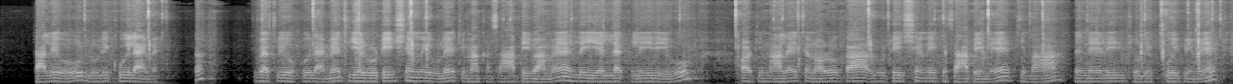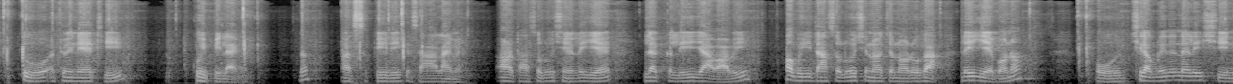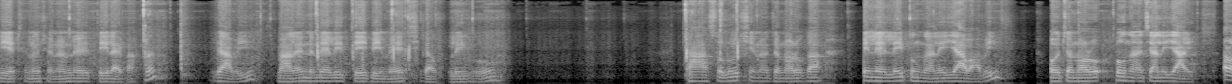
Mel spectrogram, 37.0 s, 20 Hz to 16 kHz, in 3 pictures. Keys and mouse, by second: 1.5 r, 2.5 click, 4.1 r, 5.0 drag, 5.7-6.7 drag, 7.6 alt+click, 8.7 r, 9.3 click, 10.1 alt+click, 10.8-11.4 drag, 11.6 shift+middle drag, 12.3 c, 12.9 right drag, 13.4-14.0 drag, 14.7 r, 15.2 drag, 15.7 s, 16.1 click, 16.3 z, 17.0-18.7 middle drag, 20.0-20.7 middle drag, 20.0 s, 20.0 z, 21.2-21.7 middle drag, 22.0-22.6 middle drag, 23.0 KP_7, 24.6-25.3 drag, 26.1 shift+middle click, 27.2 click, 27.7 z, 28.6 c, 28.9 right click, 29.3-29.9 drag, 30.5 click, 31.5 shift+middle click, 32.0 z, 32.5-33.1 middle drag, 34.0-34.4 middle drag, 35.4-35.7 middle drag, 36.0-36.6 middle drag.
